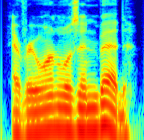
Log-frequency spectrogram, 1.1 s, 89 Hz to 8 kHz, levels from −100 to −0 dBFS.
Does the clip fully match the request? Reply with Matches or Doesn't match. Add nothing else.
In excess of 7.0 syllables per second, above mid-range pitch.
Doesn't match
